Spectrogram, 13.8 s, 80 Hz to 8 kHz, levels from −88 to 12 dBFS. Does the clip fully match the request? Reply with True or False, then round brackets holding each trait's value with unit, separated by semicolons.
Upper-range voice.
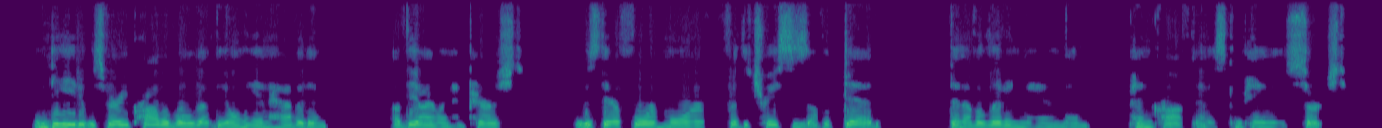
False (165 Hz)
